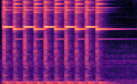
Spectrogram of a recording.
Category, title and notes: Music > Solo percussion
TOONShake-Blue Snowball Microphone, CU Xylophone, Toy, Head Nicholas Judy TDC
A toy xylophone head shake.
cartoon, Blue-Snowball, Blue-brand, shake, toy, head, xylophone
